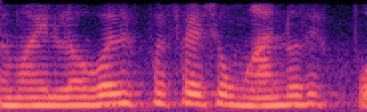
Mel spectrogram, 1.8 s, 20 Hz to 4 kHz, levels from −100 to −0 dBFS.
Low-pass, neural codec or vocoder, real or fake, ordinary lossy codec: 3.6 kHz; none; real; none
